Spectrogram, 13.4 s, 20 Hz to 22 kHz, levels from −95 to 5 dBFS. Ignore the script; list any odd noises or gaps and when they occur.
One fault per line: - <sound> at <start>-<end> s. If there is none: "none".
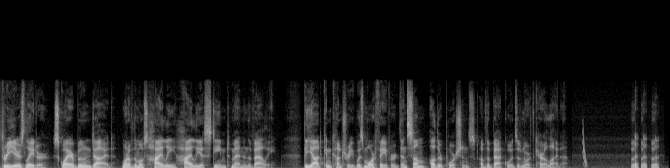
- chirp at 11.6-11.7 s
- laugh at 12.6-13.2 s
